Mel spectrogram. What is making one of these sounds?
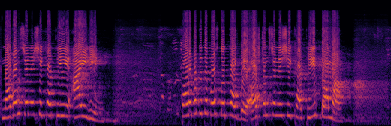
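A woman sings loudly through a loudspeaker outdoors.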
